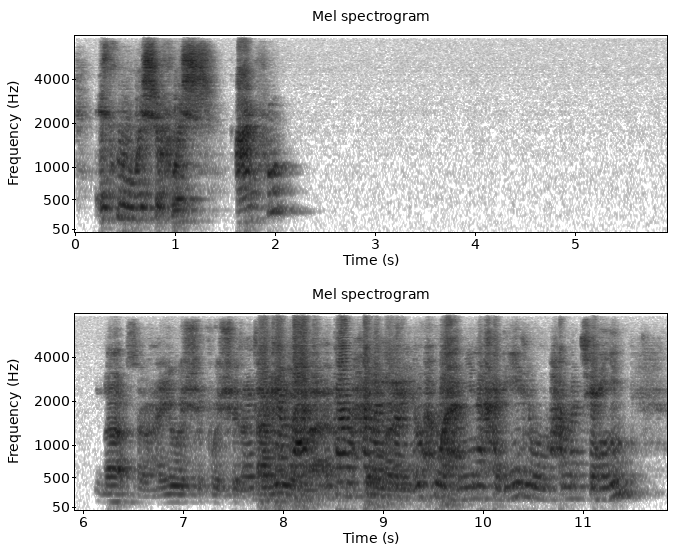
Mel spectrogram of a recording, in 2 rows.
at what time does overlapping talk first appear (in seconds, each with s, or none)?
7.6 s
